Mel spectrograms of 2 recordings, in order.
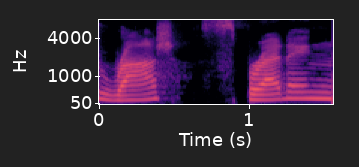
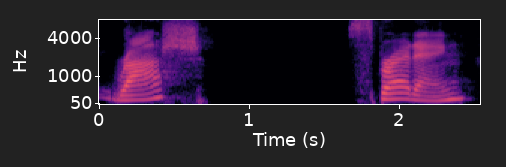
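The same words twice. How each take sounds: First: There is a very short pause between the words. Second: There is a long pause between the words. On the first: "but I want to get it as small as I can" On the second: "So I can practice it far away"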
